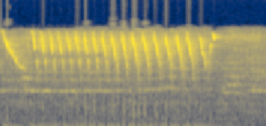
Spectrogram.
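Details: Domestic canary delivering ciblek-flavoured song, imitating the Bar-winged prinia: one drawn-out falling whistle followed by an even, rapid series of bright, high clipped notes lasting about two seconds.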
